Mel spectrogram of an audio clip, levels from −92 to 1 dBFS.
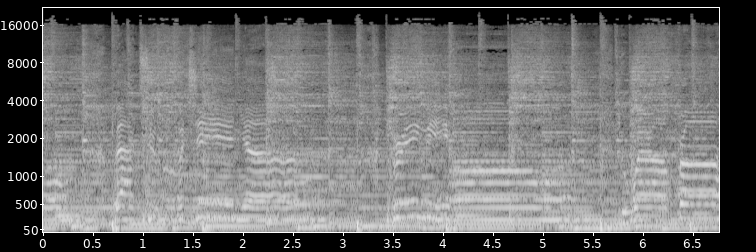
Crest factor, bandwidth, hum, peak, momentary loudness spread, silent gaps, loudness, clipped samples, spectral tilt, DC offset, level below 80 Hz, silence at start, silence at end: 14 dB; 19.5 kHz; none; 0 dBFS; 3 LU; none; -13 LUFS; under 0.1%; -4 dB/octave; under 0.1%; -24 dBFS; 0 s; 0 s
